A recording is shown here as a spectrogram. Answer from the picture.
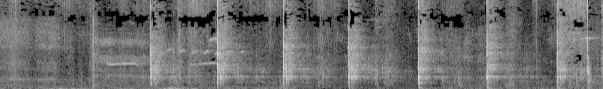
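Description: Footsteps on dry, sparse grass, an even walking pace of about three steps every two seconds, each step a short crunch.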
